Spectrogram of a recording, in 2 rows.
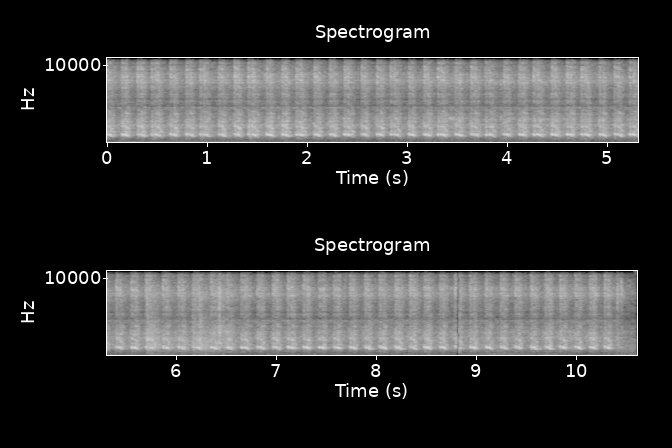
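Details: Mitsubishi K3E diesel in an MT18 tractor, after three pistons and rings were replaced: even, strong cranking of about three compressions per second with no weak cylinder, leading to a normal clean start.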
